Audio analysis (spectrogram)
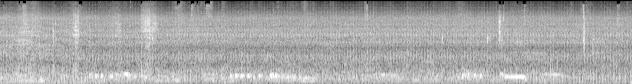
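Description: A breeding pair of pigeons cooing softly in a few low, rounded phrases against a steady background hum, with faint scattered chirps and rustles and no talk.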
